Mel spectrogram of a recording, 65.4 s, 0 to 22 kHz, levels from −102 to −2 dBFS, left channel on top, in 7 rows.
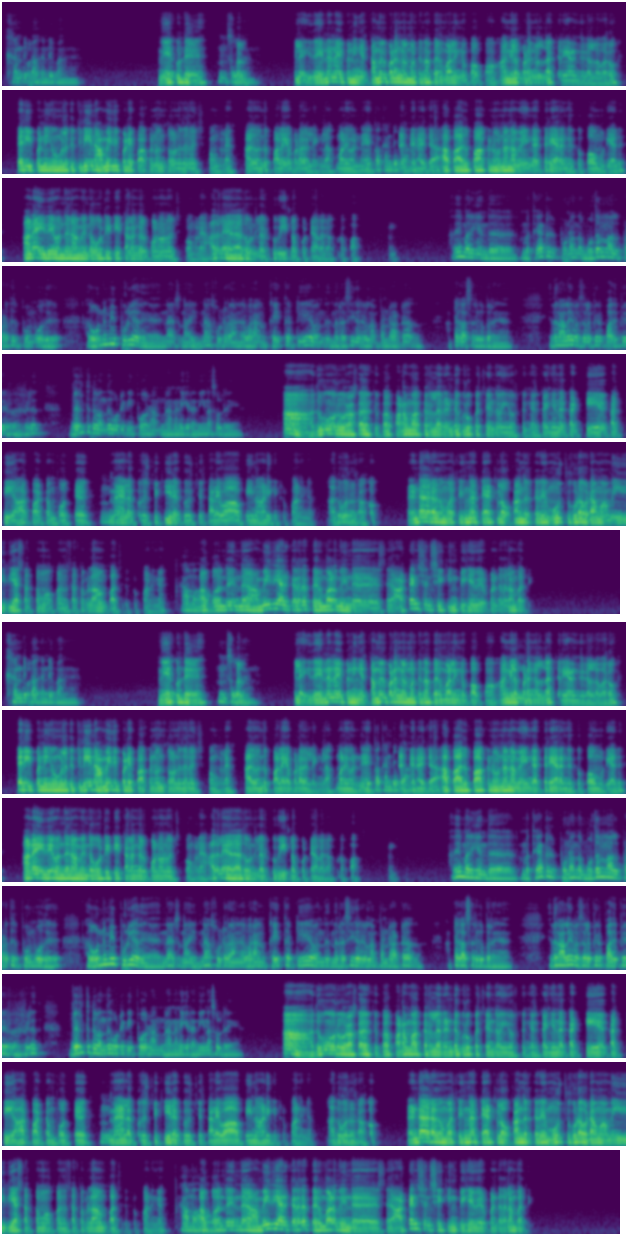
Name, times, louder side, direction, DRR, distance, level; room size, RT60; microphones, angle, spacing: voice 1, 0.1-1.1 2.4-2.7 3.2-3.8 7.7-8.1 14.7-15.6 22.1-22.2 25.5-29.0 29.3-34.4 34.9-35.7 36.3-38.1 38.5-41.0 48.3-48.6 51.8-52.2 58.8-59.4, right 5 dB, 65° right, 0.4 m, -36 dB
voice 2, 2.3-3.0 3.5-3.7 4.4-9.2 9.6-14.9 15.3-18.7 19.0-23.7 23.9-24.0 24.5-24.6 41.7-48.1 48.4-51.4 51.7-52.4 52.9-57.9 58.3-58.6 59.1-64.1, right 2 dB, 85° right, 0.9 m, -31 dB
2.6 x 2.1 x 2.9 m
head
